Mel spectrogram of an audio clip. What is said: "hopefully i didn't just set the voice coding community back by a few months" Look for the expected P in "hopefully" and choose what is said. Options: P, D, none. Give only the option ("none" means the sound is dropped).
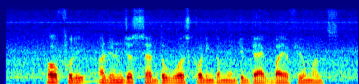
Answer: P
